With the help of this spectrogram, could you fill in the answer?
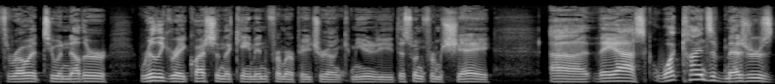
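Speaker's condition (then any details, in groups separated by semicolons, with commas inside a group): No condition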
